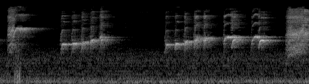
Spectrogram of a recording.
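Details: Piercingly loud Greater green leafbird of the kebo type, once a contest bird, delivers a harsh burst then two runs of climbing whistled notes separated by a brief pause, ending in a rasping burst.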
